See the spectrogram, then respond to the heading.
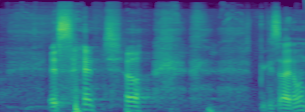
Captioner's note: laughs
